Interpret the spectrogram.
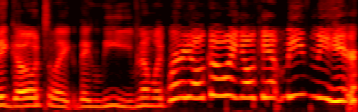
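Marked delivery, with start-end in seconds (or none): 1.7-3.6 mock very high, loud, panicked freaking-out outcry. Speaker recounts being left with a tourniquet on, retelling freaking out. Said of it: "I'm just like freaking out".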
